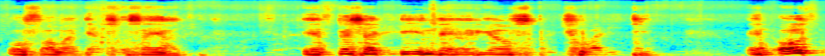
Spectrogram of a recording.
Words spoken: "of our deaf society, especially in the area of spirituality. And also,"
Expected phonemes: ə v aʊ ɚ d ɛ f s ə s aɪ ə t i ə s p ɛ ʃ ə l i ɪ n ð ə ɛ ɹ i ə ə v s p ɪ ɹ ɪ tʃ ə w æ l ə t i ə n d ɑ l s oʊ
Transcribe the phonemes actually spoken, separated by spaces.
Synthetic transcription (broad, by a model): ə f aʊ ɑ d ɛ s ə s aɪ ə t i ə s p ɛ ʃ ə l i ɪ n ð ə ɛ ɹ i ə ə f s p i ɹ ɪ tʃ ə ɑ l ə t i ə n d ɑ l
